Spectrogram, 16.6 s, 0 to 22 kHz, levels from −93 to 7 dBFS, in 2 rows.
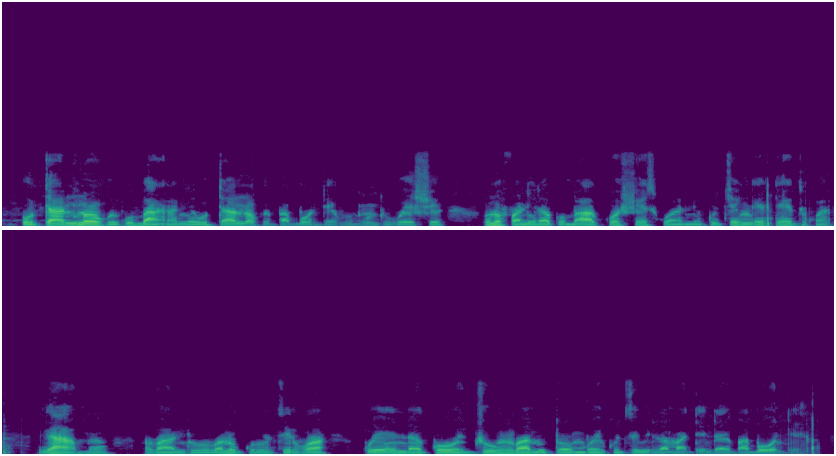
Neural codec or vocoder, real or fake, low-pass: codec, 16 kHz, 4 kbps, FreqCodec, larger model; fake; 7.2 kHz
